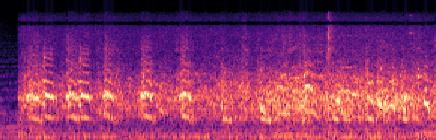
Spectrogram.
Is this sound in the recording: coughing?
no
